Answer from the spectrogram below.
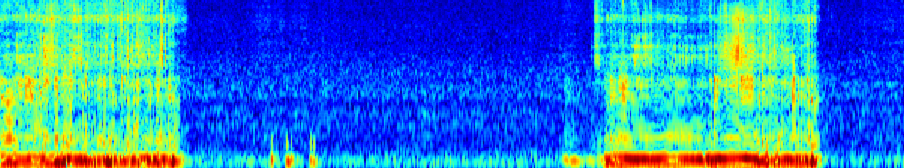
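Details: Two loud, rattling inspiratory snores, each over a second long, with quiet pauses between, from a sleeping English Bulldog.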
